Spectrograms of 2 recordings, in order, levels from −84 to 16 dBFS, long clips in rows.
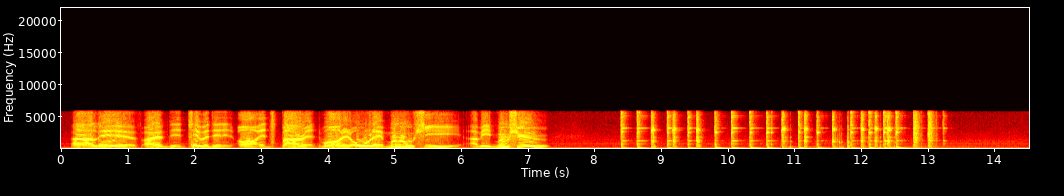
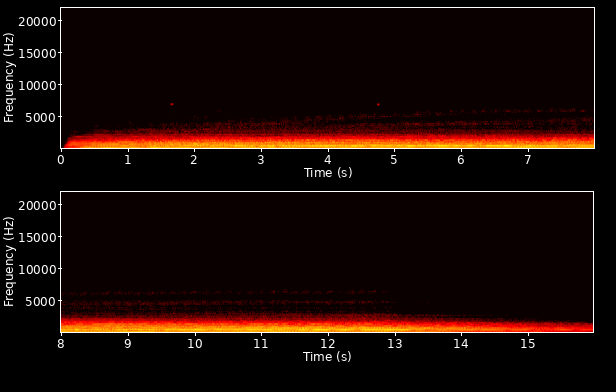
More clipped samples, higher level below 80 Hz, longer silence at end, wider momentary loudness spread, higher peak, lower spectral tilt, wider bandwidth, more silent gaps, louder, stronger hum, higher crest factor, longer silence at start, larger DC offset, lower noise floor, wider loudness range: first, 6% vs under 0.1%; about the same, -30 dBFS vs -32 dBFS; about the same, 0.1 s vs 0 s; about the same, 8 LU vs 10 LU; first, 0 dBFS vs -6 dBFS; second, -3.5 dB/octave vs -12.5 dB/octave; first, 6 kHz vs 2.8 kHz; neither; first, -5 LUFS vs -21 LUFS; neither; second, 6 dB vs 14 dB; about the same, 0.15 s vs 0.1 s; first, 0.9% vs under 0.1%; second, -30 dBFS vs -42 dBFS; about the same, 4 LU vs 3 LU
